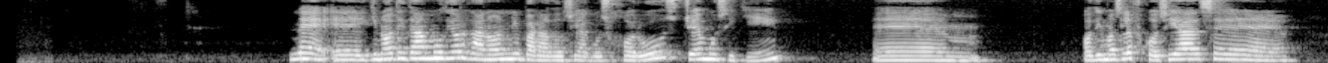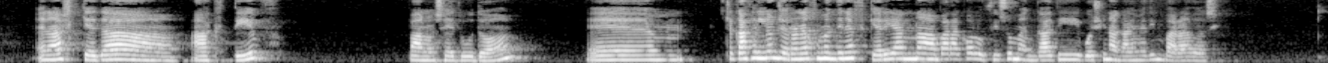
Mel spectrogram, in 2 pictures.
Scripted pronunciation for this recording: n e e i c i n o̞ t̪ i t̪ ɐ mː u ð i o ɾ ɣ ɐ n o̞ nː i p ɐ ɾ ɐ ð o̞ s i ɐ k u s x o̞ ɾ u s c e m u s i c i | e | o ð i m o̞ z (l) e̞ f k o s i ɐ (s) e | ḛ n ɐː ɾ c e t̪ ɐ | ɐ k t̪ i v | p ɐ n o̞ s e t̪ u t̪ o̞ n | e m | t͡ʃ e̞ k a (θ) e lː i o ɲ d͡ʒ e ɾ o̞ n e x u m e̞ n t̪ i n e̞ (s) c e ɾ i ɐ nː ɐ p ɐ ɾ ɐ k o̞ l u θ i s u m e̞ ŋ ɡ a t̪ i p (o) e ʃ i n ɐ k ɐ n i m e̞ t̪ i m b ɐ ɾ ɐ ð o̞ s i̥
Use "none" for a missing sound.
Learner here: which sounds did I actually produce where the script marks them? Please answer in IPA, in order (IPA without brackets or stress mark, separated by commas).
l, s, θ, f, u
